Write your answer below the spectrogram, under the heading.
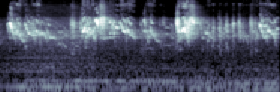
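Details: Pet-store budgies chirping on a perch: rapid rising and falling warbled notes in clusters, with louder harsh peaks near one and a half and two and a half seconds, over steady hum.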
